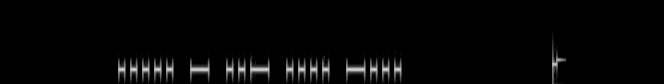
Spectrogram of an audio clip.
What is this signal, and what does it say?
Morse code, heard as a keyed tone, about 20 wpm, 700 Hz. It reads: 5TUHB
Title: Five Challenging Letter-Number Combinations 20wpm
